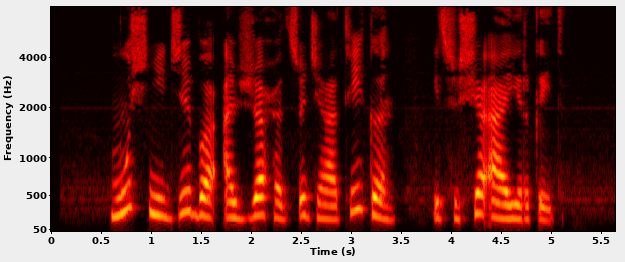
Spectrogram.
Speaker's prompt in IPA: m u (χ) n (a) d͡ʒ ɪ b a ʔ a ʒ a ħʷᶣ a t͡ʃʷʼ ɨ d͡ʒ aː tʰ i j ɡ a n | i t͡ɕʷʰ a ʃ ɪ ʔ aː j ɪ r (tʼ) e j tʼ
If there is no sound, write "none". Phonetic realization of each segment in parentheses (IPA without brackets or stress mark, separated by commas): ʃ, i, kʼ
